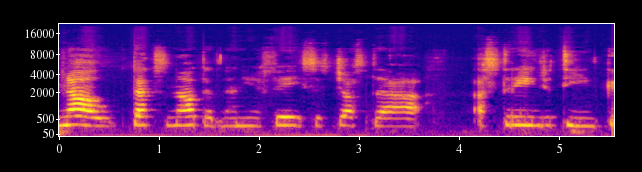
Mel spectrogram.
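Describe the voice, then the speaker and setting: In an Italian accent, a woman speaks at a very slow pace with a high pitch. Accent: Italian accent, non-native English. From Italy. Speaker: drawing tutorial youtuber. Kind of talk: tutorial. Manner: halting, many fillers.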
